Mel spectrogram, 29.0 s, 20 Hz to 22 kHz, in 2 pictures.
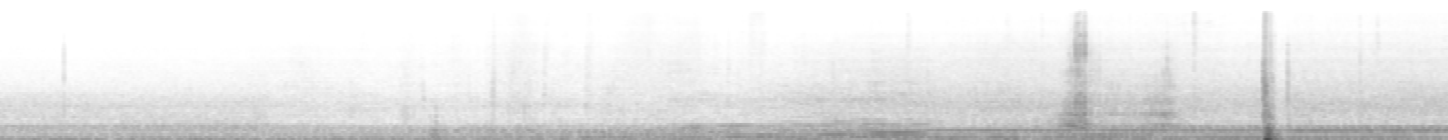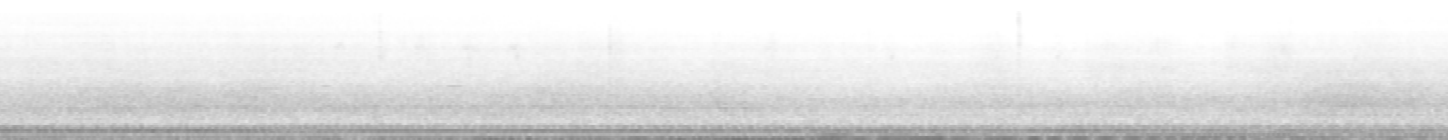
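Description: Aston Martin DB9's V12 engine idling steadily. A single sharp thud about thirteen seconds in fits a car door being shut.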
